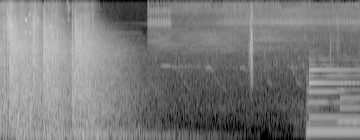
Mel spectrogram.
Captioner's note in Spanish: estruendo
